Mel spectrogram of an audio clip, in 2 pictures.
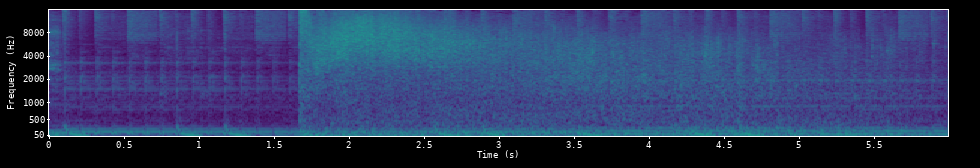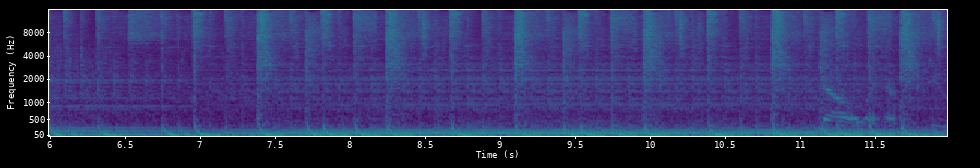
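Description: Bomb blast in Ace Attorney Dual Destinies: a sudden loud burst of noise erupts over a low droning tone, then decays into a rumbling roar that settles back into a steady hum with crackling clicks.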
